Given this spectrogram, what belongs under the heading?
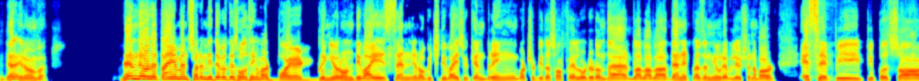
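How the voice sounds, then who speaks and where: A man with a fairly high pitch speaks at a fairly quick pace in a bright, sharp tone, with ordinary pitch variation, a quiet background, and a dry, close sound with no echo. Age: 60s. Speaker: keynote speaker, former army officer. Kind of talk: conference keynote talk. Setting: conference hall with audience. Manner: animated.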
